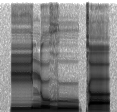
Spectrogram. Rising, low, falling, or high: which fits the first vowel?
high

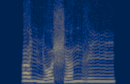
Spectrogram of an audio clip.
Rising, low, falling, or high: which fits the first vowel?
high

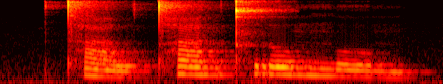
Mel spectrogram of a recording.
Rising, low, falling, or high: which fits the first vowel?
low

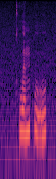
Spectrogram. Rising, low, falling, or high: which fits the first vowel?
rising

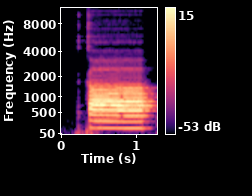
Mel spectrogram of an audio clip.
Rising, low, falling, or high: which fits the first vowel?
high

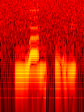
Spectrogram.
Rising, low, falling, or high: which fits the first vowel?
rising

